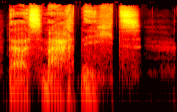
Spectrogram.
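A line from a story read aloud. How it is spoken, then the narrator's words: Growled. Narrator (German): knurrte Nesselbrand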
